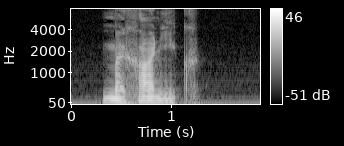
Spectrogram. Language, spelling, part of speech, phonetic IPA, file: Polish, mechanik, noun, [mɛˈxãɲik], Pl-mechanik.ogg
